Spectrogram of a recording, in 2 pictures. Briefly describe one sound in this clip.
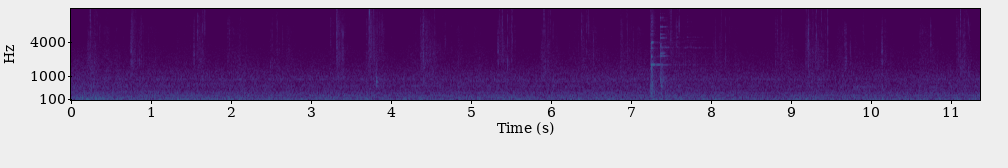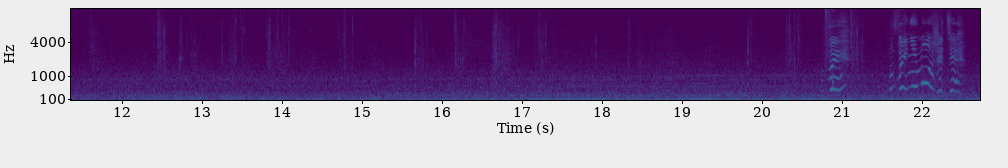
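Footsteps tread steadily down concrete stairs.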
